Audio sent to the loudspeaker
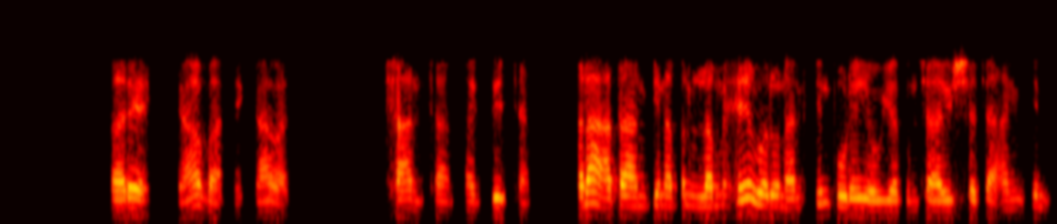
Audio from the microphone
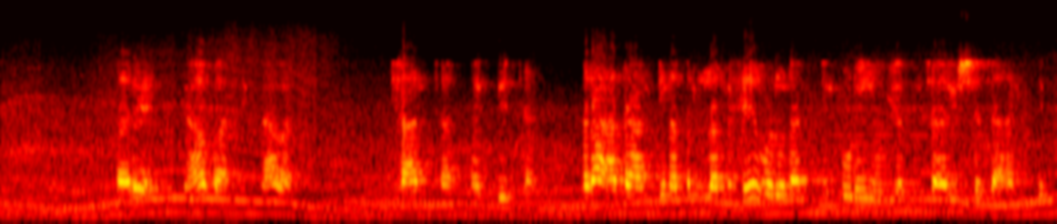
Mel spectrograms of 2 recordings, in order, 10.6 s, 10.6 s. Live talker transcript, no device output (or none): none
